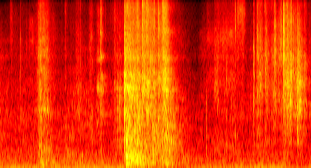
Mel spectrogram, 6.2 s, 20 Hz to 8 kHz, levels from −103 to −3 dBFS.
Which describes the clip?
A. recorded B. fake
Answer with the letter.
B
